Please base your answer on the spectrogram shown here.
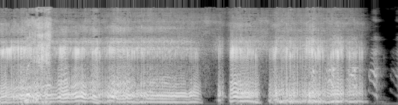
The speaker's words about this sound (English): I can't tell who made that noise. I have made a loud fart noise during the announcements.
